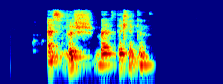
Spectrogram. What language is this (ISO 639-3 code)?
kur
